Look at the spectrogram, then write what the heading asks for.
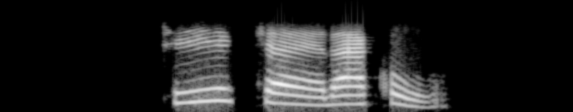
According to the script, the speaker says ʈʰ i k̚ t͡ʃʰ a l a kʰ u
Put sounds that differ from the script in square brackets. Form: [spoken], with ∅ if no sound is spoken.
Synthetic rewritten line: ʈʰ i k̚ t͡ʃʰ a [ɾ] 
